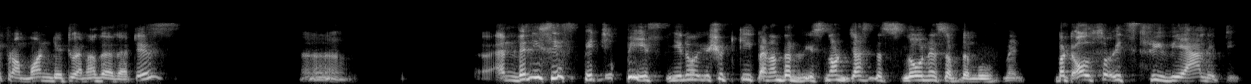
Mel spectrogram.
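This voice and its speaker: A man teaching a class, explaining slowly with many pauses and fillers and asking his students questions. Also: high voice, vocal fry, husky, muffled recording. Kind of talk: classroom lecture.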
